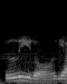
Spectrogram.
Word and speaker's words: Lidl: That's how you pronounce that store. Lidl's.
